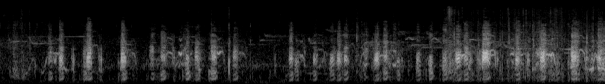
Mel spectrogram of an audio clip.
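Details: Ducks at a pond giving a busy run of short, nasal quacks, several birds calling over one another at an uneven pace of roughly three or four calls a second.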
